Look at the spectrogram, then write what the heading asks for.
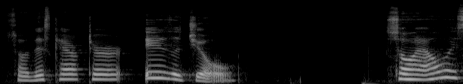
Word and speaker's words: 酒: And Jiu is Geu, 酒. Here, suppose if without two dot, it's supposed to pronounce u. But when G with this one, we don't need to write two dot because we don't have dual pronunciation.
